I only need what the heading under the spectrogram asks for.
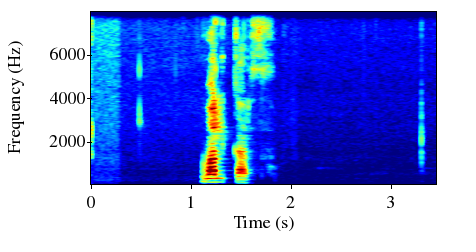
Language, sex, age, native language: Icelandic, female, 40-49, Icelandic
